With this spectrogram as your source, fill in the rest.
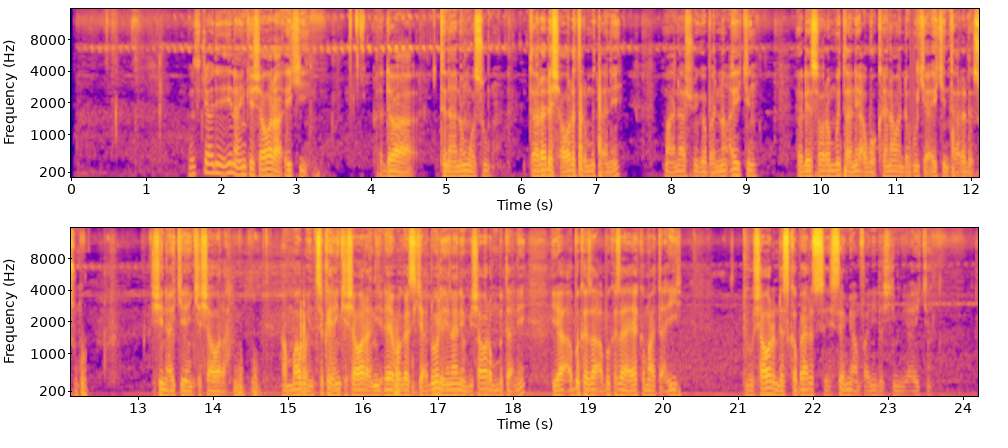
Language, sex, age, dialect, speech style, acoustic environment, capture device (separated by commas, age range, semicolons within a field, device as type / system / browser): Hausa, male, 35-44, Nigeria - Kano, happy; focused, silence, mobile / Linux / Chrome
